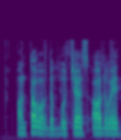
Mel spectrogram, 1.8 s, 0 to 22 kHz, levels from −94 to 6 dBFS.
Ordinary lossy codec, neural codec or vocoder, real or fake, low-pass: none; none; real; none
